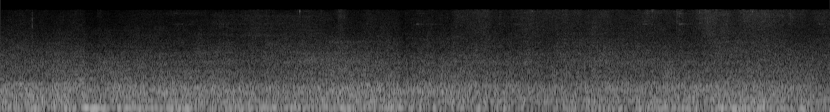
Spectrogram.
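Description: Steady, rumbling noise of a subway train running through a tiled station.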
